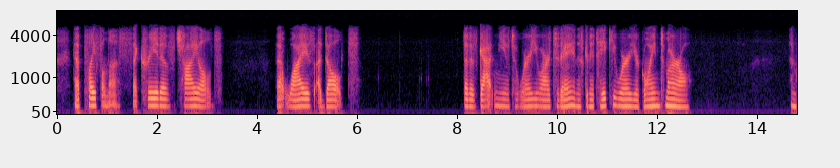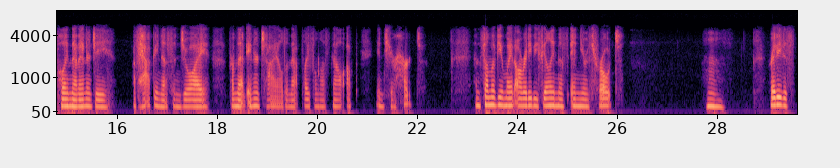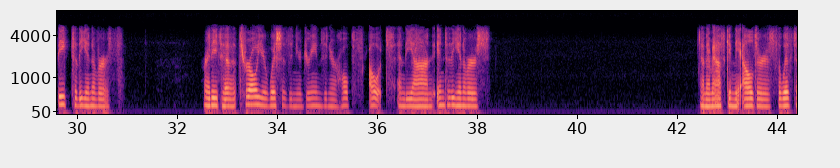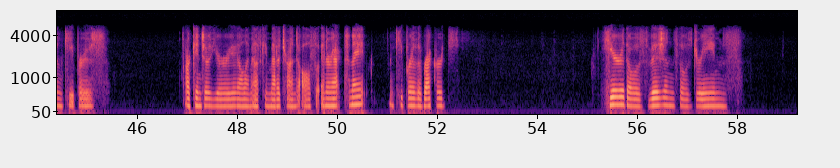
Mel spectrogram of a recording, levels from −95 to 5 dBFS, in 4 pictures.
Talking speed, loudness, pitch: 110 wpm, -21 LUFS, 155 Hz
